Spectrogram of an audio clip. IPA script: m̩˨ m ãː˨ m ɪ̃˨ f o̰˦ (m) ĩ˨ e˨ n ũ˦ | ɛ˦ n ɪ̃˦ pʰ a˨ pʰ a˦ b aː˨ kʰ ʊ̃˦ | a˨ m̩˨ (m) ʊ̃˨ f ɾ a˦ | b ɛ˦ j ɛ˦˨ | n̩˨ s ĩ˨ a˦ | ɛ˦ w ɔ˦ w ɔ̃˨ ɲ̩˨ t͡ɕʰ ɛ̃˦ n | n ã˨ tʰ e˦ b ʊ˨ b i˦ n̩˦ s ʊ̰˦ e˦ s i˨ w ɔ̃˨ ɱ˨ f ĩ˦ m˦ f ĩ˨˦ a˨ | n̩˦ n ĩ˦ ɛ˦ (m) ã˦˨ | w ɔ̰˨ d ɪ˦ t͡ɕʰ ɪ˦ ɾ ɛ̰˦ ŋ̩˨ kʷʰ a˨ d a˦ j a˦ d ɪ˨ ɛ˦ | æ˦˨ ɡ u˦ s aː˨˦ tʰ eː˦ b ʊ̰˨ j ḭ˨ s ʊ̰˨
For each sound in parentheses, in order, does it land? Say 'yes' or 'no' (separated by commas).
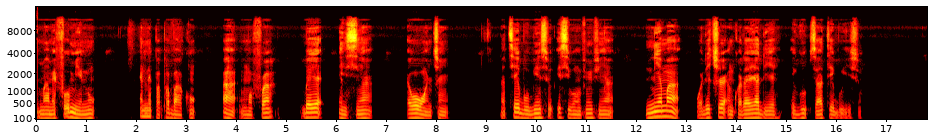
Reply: yes, yes, yes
